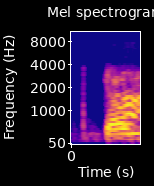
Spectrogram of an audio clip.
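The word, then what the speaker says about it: Coty: You say Cody, but your name is spelled C O T Y.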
